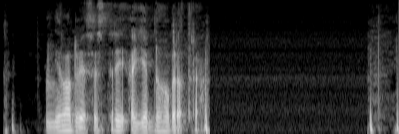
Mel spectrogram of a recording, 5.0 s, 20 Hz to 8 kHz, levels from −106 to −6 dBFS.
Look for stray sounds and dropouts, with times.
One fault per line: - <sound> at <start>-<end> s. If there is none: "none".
none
